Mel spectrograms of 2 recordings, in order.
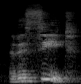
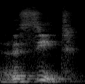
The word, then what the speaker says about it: receipt: got its own beauty so it is receipt so p is silent receipt receipt another word is that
